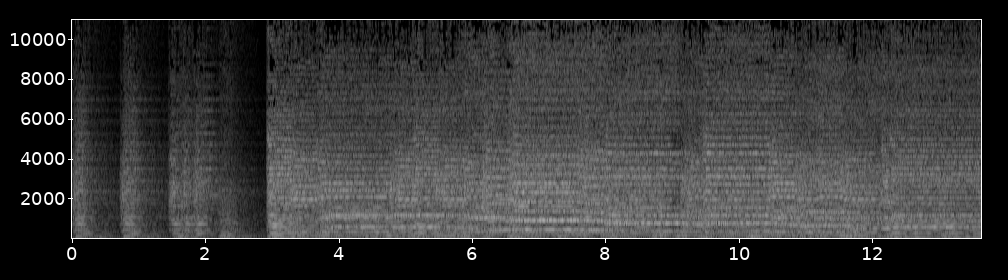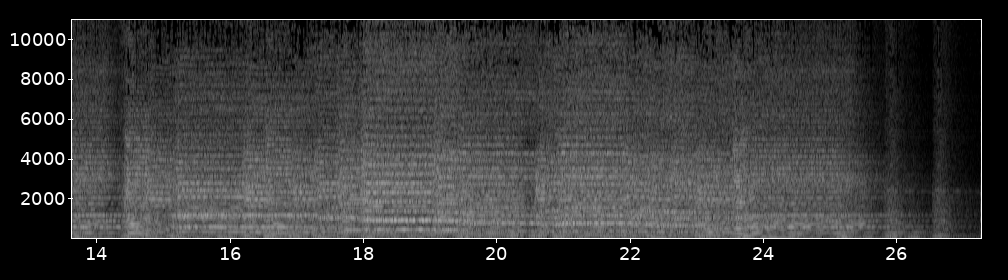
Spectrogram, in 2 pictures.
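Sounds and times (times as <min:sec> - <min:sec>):
choir singing: 0:00.0 - 0:27.2
strings: 0:00.0 - 0:27.2.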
